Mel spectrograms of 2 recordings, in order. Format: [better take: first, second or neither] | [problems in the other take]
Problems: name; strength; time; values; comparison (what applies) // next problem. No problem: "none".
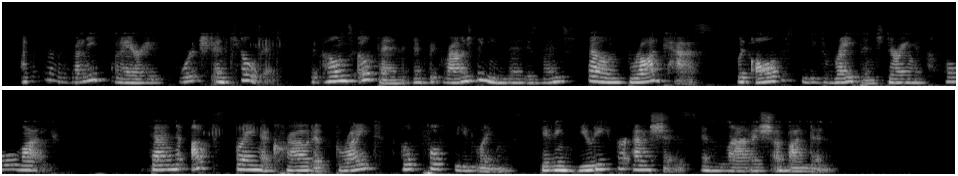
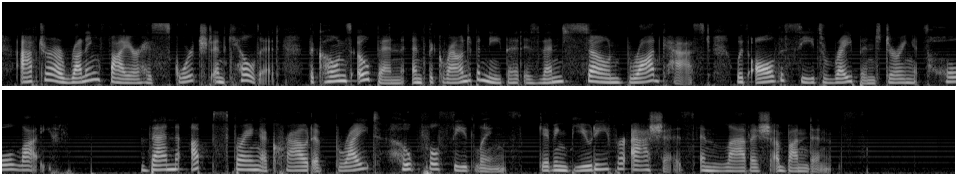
second | noise reduction (neural mask model DeepFilterNet 3)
